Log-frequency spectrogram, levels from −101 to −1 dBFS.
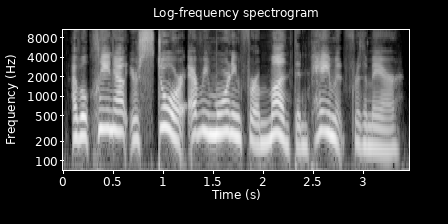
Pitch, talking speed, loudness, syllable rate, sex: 225 Hz, 275 wpm, -16 LUFS, 6.4 syllables/s, female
